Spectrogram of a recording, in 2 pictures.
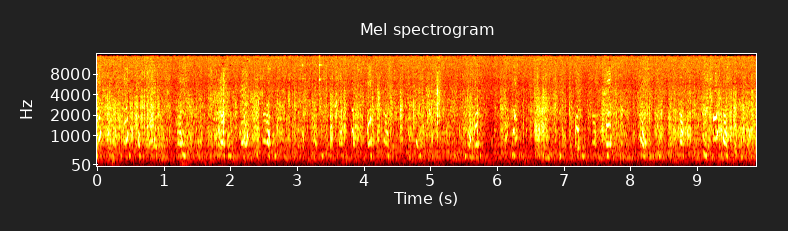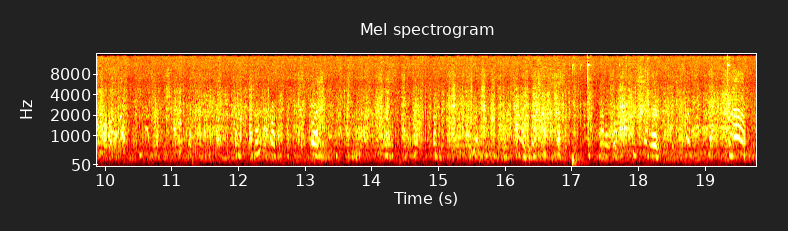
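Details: Eleven Irish Red and White Setter puppies nursing hungrily on their mother Ruby. A dense, continuous wash of suckling, lapping and slurping fills the clip, with faint squeaks mixed in and one dull thump.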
